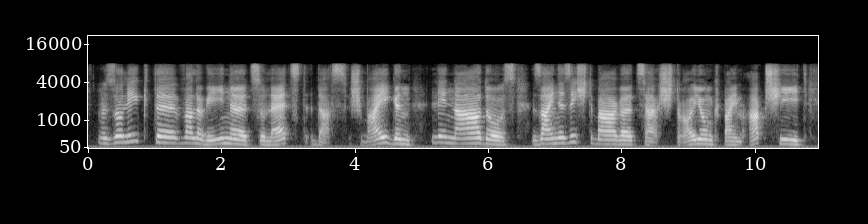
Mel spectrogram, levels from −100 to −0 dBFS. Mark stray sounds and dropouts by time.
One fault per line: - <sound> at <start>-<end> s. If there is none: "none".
none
